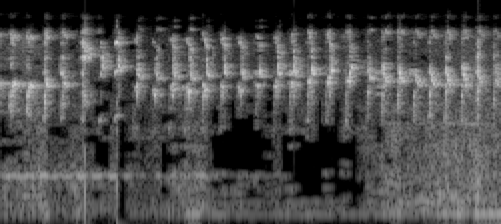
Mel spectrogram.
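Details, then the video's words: Long 'ngekek' chatter from a blue lovebird that is moulting, a rapid, unbroken stream of high, shrill buzzy pulses, about four a second, running evenly from start to finish. "Love bird biru ngekek panjang"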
